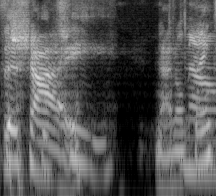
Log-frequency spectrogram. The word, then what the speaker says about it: Chi: Isn't Yeah. it pronounced the Chi? I think it's Shy, like as in Chicago. Chi-Town. Yeah.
